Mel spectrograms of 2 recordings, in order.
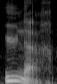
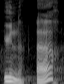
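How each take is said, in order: First: The consonant runs straight into the next vowel. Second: The two words are said separately, not linked. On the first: The speaker calls it right. "je dis une heure" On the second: The speaker calls it wrong. "Je ne dis pas une heure"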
